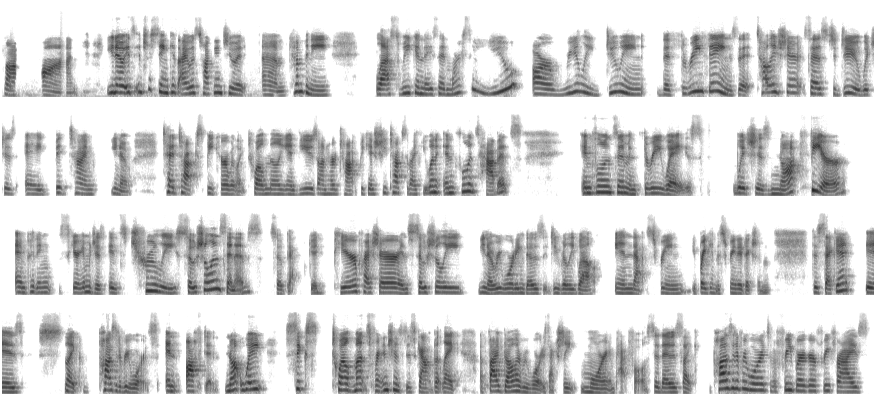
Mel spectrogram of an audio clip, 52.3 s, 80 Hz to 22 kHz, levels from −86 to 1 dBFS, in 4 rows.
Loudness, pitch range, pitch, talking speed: -24 LUFS, 190-260 Hz, 210 Hz, 155 wpm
